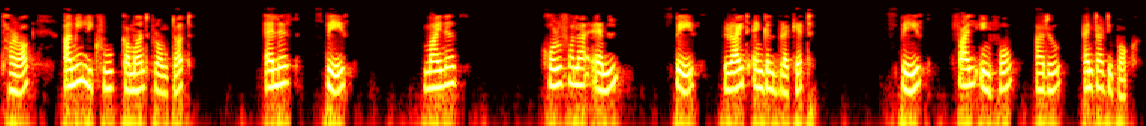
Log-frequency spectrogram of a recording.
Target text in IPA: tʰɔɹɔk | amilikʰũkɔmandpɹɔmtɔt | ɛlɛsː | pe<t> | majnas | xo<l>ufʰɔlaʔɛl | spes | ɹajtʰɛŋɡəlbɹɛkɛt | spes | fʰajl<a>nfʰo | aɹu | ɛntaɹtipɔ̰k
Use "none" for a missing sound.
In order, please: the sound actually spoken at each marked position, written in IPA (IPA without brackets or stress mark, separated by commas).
s, ɹ, i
